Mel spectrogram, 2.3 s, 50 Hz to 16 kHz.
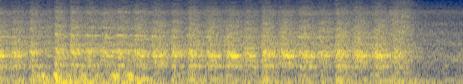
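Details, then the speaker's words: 2019 Nissan Terra diesel, automatic, with fault codes stored and good relay and fuse supply: the starter spins the engine steadily for about two seconds but it never fires; crank no start, injector problem. "so yun regondo lang siya ayaw tumuloy"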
